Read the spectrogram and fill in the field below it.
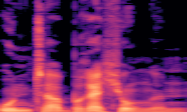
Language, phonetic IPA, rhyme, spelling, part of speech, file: German, [ˌʊntɐˈbʁɛçʊŋən], -ɛçʊŋən, Unterbrechungen, noun, De-Unterbrechungen.ogg
- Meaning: plural of Unterbrechung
